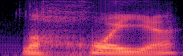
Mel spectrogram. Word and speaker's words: La Jolla: We have silent J's here in San Diego. El Cajon, La Jolla. Well, they're pronounced as H.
